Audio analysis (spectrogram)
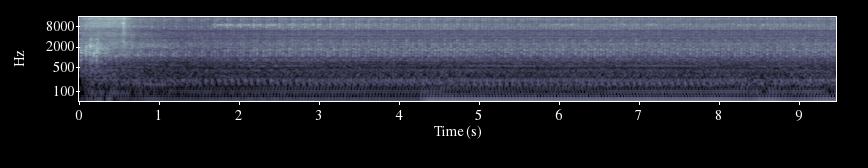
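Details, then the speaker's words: Nissan ZD30 3.0L turbo diesel, over 415,000 km with untouched bottom end, after blown head gasket repair: fires on second key turn after brief crank, settles into steady even diesel clatter with no knocks or misses. "Well, have a listen to that. Fair income, that sounds good. For an engine with, you know, north of 415,000 Ks on the clock, and the bottom end of it, to this day, has never been touched."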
